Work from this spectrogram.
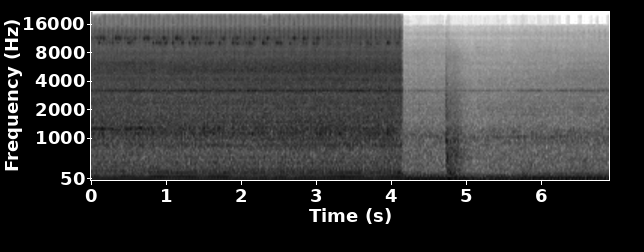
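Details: BMW E28 M30 straight-six after distributor cap and rotor replacement cured a crank-no-start (vacuum line temporarily taped): fires and runs at a steady, even idle with no stumbling or misfire.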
